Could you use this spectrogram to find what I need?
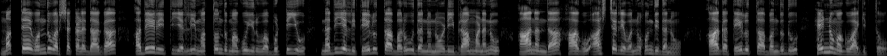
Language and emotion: Kannada, neutral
